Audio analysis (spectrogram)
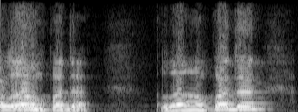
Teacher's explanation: a sílaba mais forte é a antipenúltima, é a sílaba lã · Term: proparoxítono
